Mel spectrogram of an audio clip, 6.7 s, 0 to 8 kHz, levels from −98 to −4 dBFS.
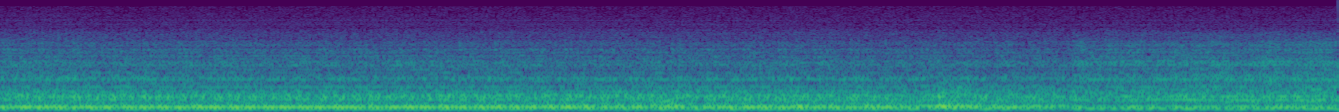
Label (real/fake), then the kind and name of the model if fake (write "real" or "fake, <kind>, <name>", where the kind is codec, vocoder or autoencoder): real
